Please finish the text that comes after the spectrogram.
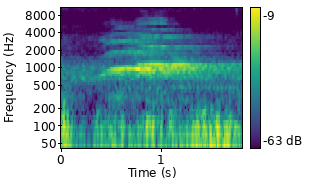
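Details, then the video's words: Common cranes at Karkonosze, Poland, in 2023 as early signs of approaching spring: a loud, rolling trumpet note rich in overtones, held steady for about a second. "to piękne odgłosy żurawi."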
